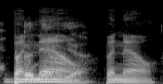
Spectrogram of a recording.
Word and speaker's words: Bunnell: And is it Bunnell, Florida? Am I saying that right? – Bunnell. Yep.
